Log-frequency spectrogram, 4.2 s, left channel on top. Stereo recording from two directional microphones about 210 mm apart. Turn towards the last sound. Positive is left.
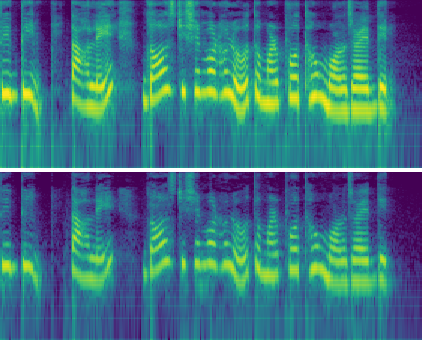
turn(degrees=30)  # may be behind; listen again after turning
